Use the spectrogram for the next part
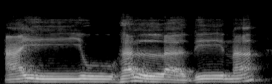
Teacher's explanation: lamnya ada tasdidnya, dibaca double, ditekan dan ditahan biar tampak double.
